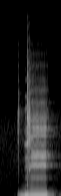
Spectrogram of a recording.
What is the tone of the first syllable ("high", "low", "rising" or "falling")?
high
